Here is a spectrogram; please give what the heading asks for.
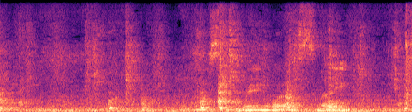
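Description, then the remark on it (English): Dogs drink water in the morning, lapping noisily in loud, wet, irregular slurps and splashes over a steady background hiss, with a few faint voiced sounds mixed in. “Super loud drinking of the dogs.”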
